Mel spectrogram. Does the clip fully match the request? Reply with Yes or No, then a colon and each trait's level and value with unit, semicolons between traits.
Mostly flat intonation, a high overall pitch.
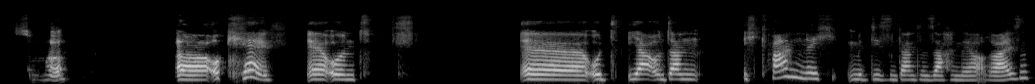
Yes: narrow, 2.2 semitones; high, 230 Hz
